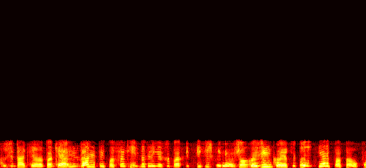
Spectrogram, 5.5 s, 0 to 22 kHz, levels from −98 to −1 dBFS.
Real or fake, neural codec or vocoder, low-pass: fake; codec, 44.1 kHz, 1.7 kbps, Pupu-Codec; 3.6 kHz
